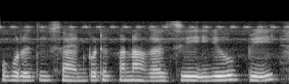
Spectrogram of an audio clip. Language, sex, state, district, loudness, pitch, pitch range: Chakma, female, Tripura, Dhalai, -13 LUFS, 190 Hz, 185-195 Hz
